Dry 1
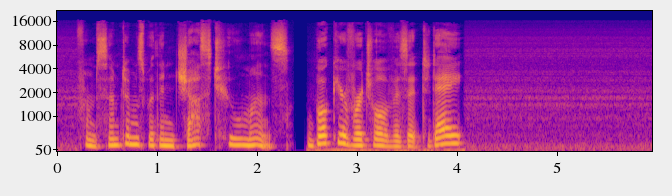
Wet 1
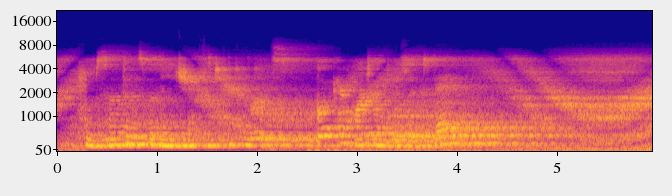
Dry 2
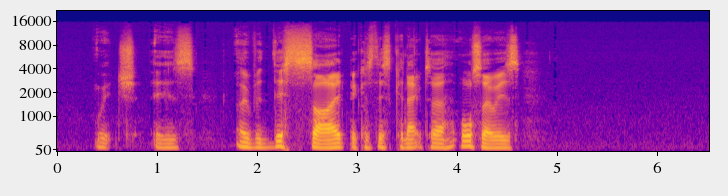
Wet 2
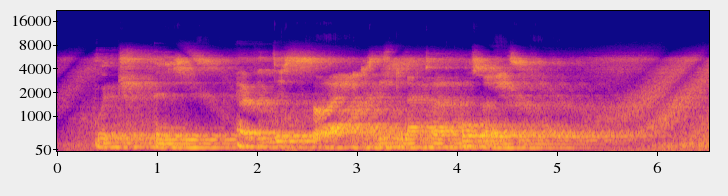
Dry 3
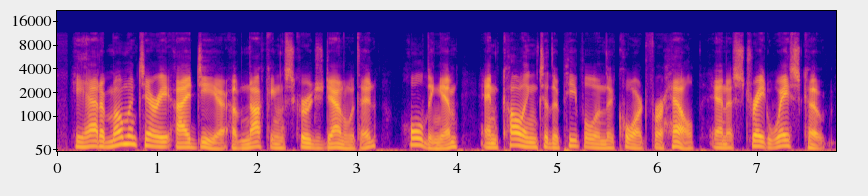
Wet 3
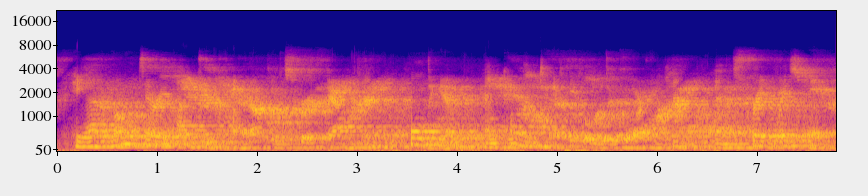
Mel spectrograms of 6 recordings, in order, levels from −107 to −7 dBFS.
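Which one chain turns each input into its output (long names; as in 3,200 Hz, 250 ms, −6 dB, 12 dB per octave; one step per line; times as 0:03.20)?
camcorder AGC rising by 10 dB per second
Chebyshev low-pass with heavy ripple 5,400 Hz, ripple 3 dB
dense smooth reverb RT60 1.8 s, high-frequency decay 0.5×, DRR −4.5 dB
all-pass phaser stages 6, 0.32 Hz, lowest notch 150–3,500 Hz
on a send: tape delay 193 ms, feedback 63%, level −9 dB, low-pass 2,400 Hz
on the sum: multiband upward and downward compressor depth 70%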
